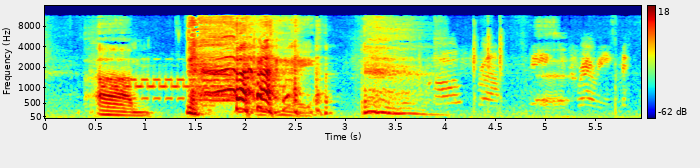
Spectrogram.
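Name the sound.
phone ringing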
